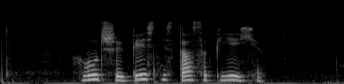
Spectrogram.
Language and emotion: Russian, neutral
